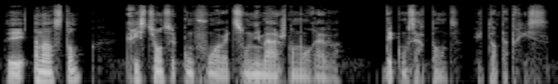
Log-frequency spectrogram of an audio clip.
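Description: Man, podcast co-host, playful mock-dramatic reading, deep voice. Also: animated, moderate pace, a little mellow, dry recording, studio quality. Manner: joking, laughs often, mock-dramatic reading. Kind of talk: comic book reading with banter.

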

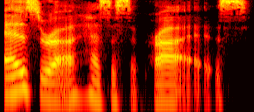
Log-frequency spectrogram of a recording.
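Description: A woman's voice: low-pitched, slow pace, gravelly, breathy edge, no room sound. A woman co-hosting a podcast, summing up a romance novel in wry, blunt, casual chat. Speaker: podcast co-host. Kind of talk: casual book recap chat.

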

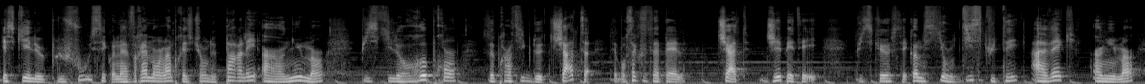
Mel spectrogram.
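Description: A man's voice: a little high, moderate pace, faint music behind. A man hosting a podcast, explaining step by step with frequent fillers. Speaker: podcast host.

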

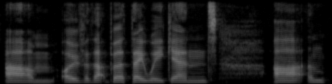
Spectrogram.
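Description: An Australian woman co-hosting a podcast, hoarse and congested with a cold, telling frank, sweary, self-mocking anecdotes in casual chat. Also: on the low side, monotone, unhurried, fairly bright tone. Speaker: podcast co-host.

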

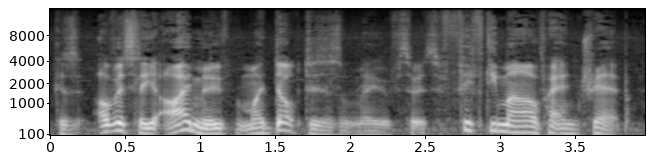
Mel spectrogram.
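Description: Low-voiced British man with a swollen tonsillitis throat. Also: very animated, brisk, fairly bright tone. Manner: wry, self-interrupting, mild swearing. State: tired from lack of sleep. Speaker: podcast host. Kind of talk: casual rambling solo chat. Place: inside a steel canal boat.

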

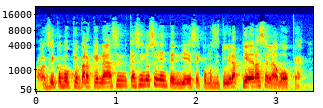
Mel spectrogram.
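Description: A man's voice: a little high, expressive, racing, darkish tone. A man hosting a casual podcast chat, repeating himself and pressing his co-host for details. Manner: repeats himself, prods the other speaker for details.

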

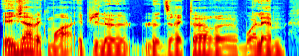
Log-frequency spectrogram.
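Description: A man's voice: fairly low pitch, fairly even intonation, brisk, mellow, dry recording, studio quality. A middle-aged man with a Québécois accent, a comedian guest telling stories in a casual interview, acting out quoted dialogue with many restarts. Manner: storytelling, acts out quoted dialogue; frequent restarts and repeated words.

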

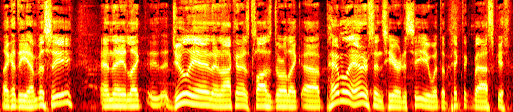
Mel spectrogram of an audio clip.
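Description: A man co-hosting a casual comedic chat, animated and laughing often. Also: mid-range voice, fast talker. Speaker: podcast co-host.

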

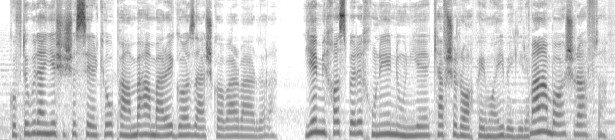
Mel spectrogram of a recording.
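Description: A woman narrating a personal diary in a calm, scripted reading voice over faint music. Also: mid-range voice.

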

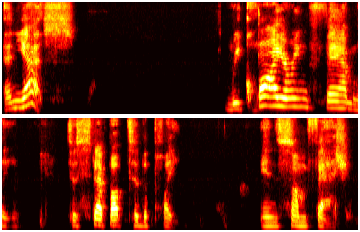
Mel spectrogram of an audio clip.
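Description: An older man, a guest on a livestream, speaking in a halting way with many fillers. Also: a little high, a little mellow. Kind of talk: conversational livestream talk.

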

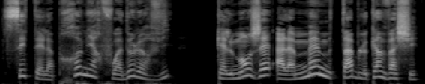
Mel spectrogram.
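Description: A woman's voice: medium pitch, no room sound, studio quality. A woman reading a children's fairy tale aloud as a storyteller. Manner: slow, expressive storybook telling.

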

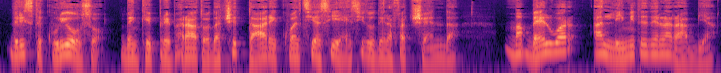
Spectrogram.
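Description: Brief: man, audiobook narration, steady and expressive, mid-range pitch. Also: moderate pace. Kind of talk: scripted narration.

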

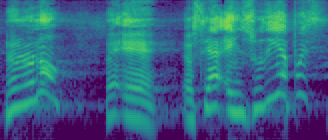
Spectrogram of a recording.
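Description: Animated male preacher in a reverberant hall. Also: high-pitched, moderate pace. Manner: animated, acts out everyday dialogues. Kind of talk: sermon.

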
